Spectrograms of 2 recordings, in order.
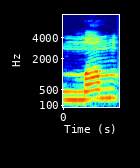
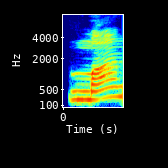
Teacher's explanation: ایسا نہیں ہے کہ میم پر 2 زبر ہو تو آواز مم آئے، بلکہ لاسٹ میں آواز نون کی آئے گی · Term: تنوین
